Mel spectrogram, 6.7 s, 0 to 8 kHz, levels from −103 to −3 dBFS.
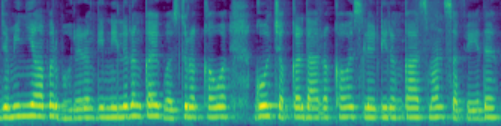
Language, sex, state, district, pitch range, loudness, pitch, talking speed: Hindi, female, Uttar Pradesh, Budaun, 225-240 Hz, -18 LUFS, 230 Hz, 215 wpm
